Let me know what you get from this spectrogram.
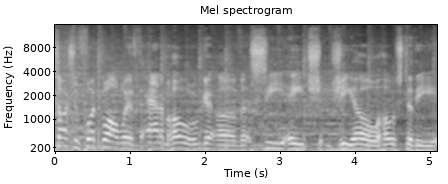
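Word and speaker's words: Hoge: Adam Hoagie or Hogue? Excuse me. I don't know how to pronounce the last name.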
